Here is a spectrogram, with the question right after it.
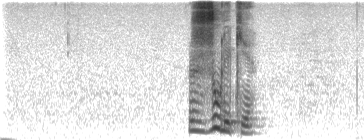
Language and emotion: Russian, angry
